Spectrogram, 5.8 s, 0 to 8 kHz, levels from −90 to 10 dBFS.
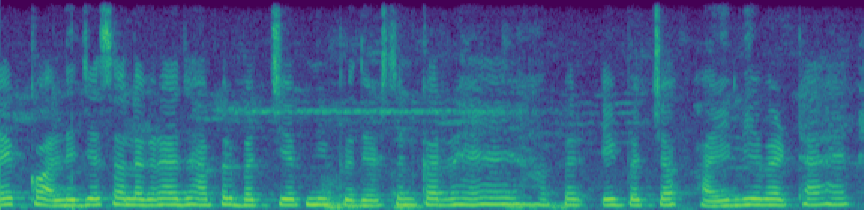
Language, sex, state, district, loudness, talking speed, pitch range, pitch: Hindi, female, Uttar Pradesh, Lalitpur, -14 LUFS, 230 wpm, 215-230 Hz, 225 Hz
